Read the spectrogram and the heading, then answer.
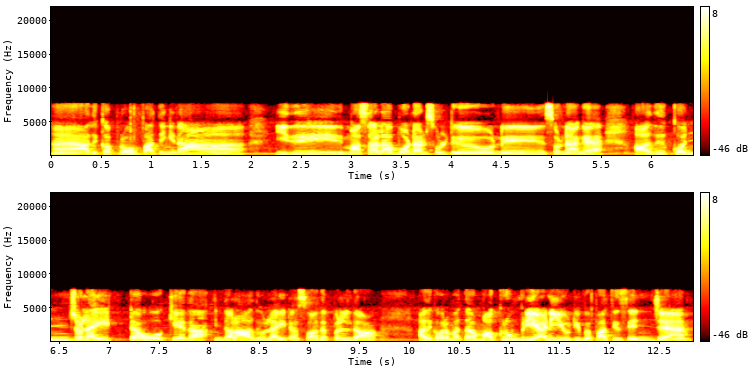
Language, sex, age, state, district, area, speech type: Tamil, female, 30-45, Tamil Nadu, Dharmapuri, rural, spontaneous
